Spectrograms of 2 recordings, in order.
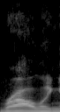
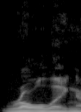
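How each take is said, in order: First: The first syllable does not sound like 'bowl'. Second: The first syllable sounds like 'bowl'. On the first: The speaker calls it wrong. "did I mispronounce uh, J K. Rowling? I, I said Rowling" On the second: The speaker calls it right. "It's actually rolling, I guess. Rolling as in bowling"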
